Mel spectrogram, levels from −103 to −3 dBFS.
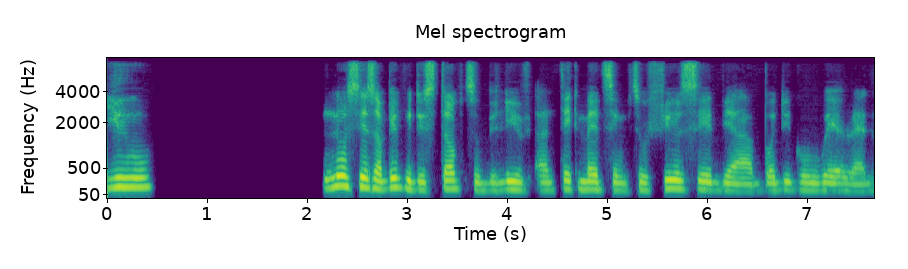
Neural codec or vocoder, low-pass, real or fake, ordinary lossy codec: codec, 16 kHz, 1.1 kbps, Voila-Tokenizer; 7.2 kHz; fake; none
